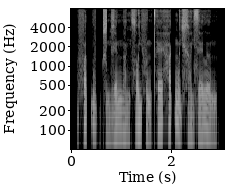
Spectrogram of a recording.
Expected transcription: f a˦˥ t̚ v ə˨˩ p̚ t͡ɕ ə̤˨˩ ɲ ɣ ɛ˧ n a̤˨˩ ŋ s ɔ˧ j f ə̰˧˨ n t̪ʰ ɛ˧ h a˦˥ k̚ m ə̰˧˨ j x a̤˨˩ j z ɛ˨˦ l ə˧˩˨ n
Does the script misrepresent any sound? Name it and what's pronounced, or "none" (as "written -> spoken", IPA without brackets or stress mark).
ɲ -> n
